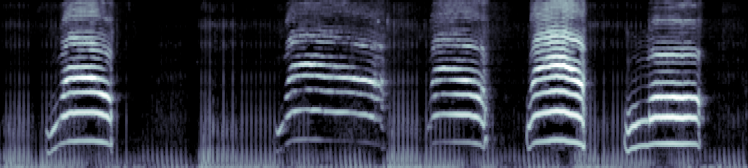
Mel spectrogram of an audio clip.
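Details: Newborn kitten crying for its mother and owner: five high, clear meows in under eight seconds, each arching up then sliding down, separated by quiet breathy pauses.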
